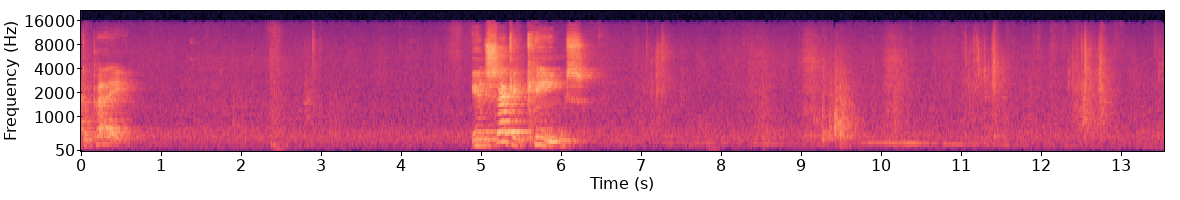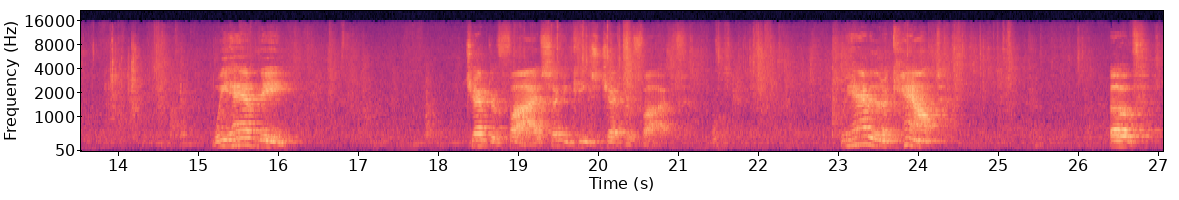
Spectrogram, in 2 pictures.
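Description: An elderly man speaks in bursts with pauses, heard in a room with some echo.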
